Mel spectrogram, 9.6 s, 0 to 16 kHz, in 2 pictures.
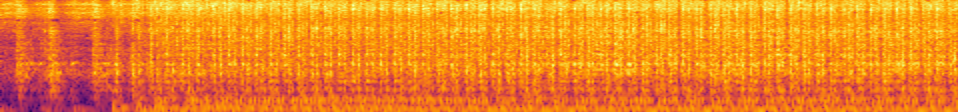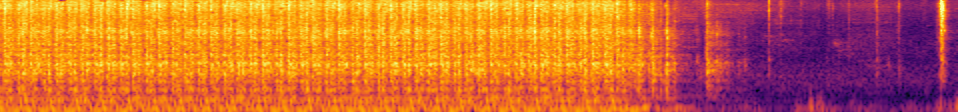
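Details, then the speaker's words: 2007 Ducati 1098 with intermittent starting issue, control test before HICAP copper cables on fully charged battery at 12 V; about half to two seconds of brisk cranking, twin catches and holds a steady strong idle: normal start. "I would say about a second or a half second maybe two at most"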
